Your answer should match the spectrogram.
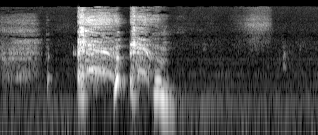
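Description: A woman coughs twice, clearing her throat, about half a second in, after a short breath. The cough comes from a sore, swollen throat that she puts down to inflamed lymph nodes.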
